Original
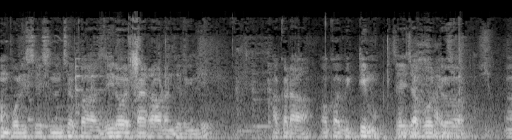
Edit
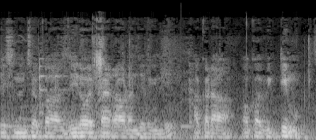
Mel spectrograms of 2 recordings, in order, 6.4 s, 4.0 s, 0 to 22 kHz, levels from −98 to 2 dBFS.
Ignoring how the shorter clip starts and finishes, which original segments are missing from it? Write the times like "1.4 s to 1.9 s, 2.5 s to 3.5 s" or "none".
2.7 s to 3.3 s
